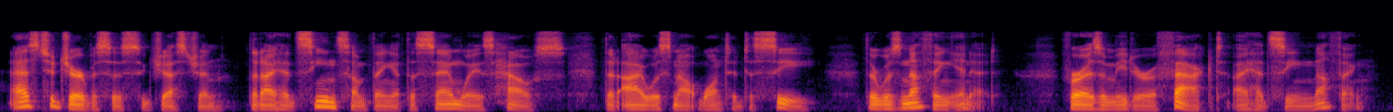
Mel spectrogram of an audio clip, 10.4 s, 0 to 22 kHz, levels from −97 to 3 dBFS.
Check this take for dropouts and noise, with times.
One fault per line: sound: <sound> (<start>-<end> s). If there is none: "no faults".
no faults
